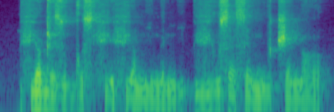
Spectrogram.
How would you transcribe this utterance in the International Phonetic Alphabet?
fʲɑɖɛzu ɡʊsfʲæ fʲɑ min̪ɛŋi | vʲusæsɛ mut͡ʃæ n̪ɑ

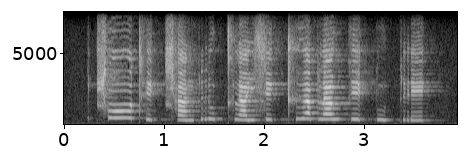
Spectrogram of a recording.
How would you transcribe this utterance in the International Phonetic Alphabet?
t͡ɕʰɔː˥˩tʰe˨˩k̚t͡ɕʰa˩˦npru˦˥ʔ kʰla˧jse˥˩k̚ tʰɯ˥˩a̯pla˥˩wke˥˩ʔ pu˦˥ʔ pre˦˥k̚

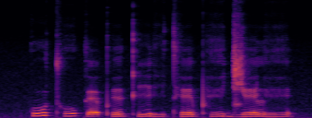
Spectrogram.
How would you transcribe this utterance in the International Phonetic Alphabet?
ku˧˥˧tʰo̤˧˥˧kɛ̰˨˥pʼɪ˩˧˩ kʼi˩˧˩ɾi̤˨˥tʰe˩˧˩pʰe̤˧˥˧ d͡ʑe˨˥le̤˨˥

